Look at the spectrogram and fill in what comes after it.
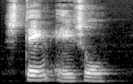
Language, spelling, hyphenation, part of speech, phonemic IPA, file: Dutch, steenezel, steen‧ezel, noun, /ˈsteːnˌeː.zəl/, Nl-steenezel.ogg
- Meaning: 1. ass, stupid person, especially one who won't learn 2. common donkey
